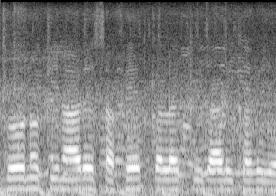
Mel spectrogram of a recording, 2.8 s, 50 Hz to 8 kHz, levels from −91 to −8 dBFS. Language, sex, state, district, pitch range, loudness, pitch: Hindi, male, Uttar Pradesh, Lucknow, 145-160 Hz, -14 LUFS, 150 Hz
